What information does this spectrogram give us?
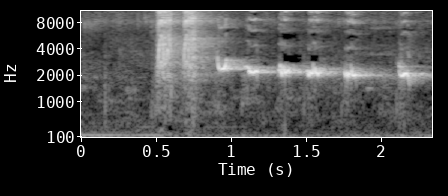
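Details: In wild forest, a greater green leafbird gives a harsh buzzy double burst, then about seven evenly spaced, level whistled notes.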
